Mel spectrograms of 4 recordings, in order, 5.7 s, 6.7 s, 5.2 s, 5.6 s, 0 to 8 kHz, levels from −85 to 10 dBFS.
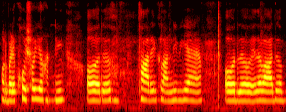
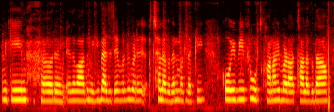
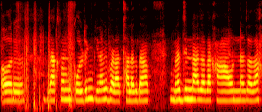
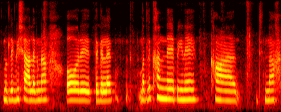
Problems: constant background noise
